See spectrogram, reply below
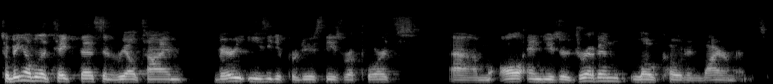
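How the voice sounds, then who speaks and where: A man talks through a software demo in a conversational, explanatory way. His mid-pitched voice is a little husky, and the close recording is very dry. The delivery is casual sales patter. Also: sing-song, moderate pace, dry recording, muffled recording. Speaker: software product demonstrator. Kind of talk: casual product demo walkthrough voice-over.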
